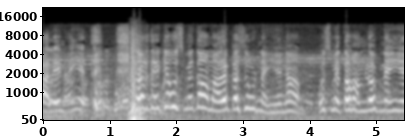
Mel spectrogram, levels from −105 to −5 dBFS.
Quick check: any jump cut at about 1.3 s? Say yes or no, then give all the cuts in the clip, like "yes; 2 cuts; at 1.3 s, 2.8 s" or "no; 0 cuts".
yes; 1 cut; at 1.3 s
